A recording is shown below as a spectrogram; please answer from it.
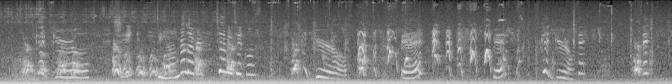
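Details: Red merle female Australian Shepherd puppy from an Oklahoma breeding farm, described as sweet and liking to be held, gives high, arching whines and yelps in irregular bursts over a steady low hum, with human voices nearby.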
